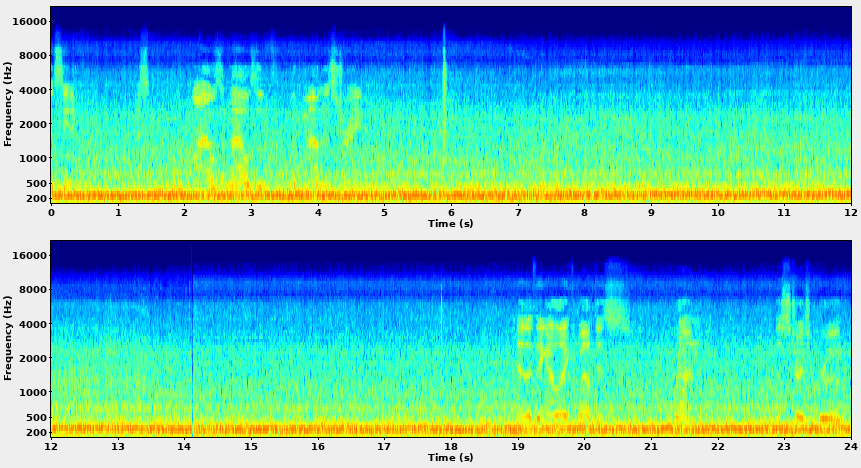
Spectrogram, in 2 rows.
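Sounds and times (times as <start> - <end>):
truck engine and road noise: 0.0 - 24.0.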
